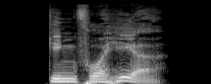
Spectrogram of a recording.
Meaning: first/third-person singular preterite of vorhergehen
- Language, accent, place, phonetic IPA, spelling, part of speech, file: German, Germany, Berlin, [ˌɡɪŋ foːɐ̯ˈheːɐ̯], ging vorher, verb, De-ging vorher.ogg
